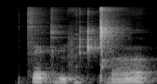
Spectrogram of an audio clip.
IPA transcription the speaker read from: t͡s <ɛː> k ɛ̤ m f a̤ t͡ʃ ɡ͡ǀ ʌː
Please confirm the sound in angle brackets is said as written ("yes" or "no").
yes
